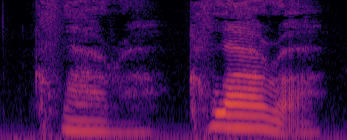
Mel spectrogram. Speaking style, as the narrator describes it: he murmured in a low, pleading voice

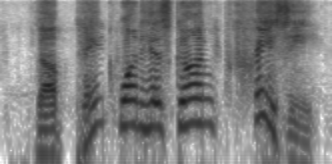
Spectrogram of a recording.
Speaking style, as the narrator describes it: exclaimed

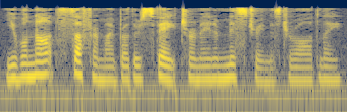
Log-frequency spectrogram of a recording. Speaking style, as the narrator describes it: she said quietly

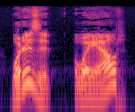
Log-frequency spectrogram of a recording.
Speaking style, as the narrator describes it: asked Lieutenant Marbury anxiously

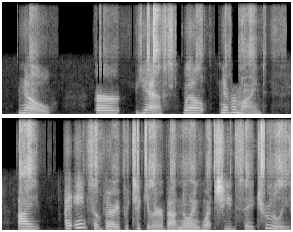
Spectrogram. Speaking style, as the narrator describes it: stammered Nancy

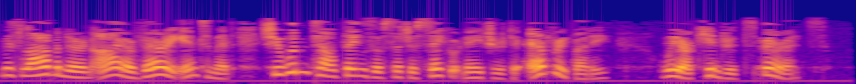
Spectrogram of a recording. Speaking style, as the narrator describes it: she explained hastily

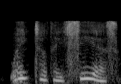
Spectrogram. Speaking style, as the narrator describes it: whispered Demi

